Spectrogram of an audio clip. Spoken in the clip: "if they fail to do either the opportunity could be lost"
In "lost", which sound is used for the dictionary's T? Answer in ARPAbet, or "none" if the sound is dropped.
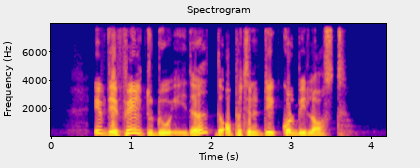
T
